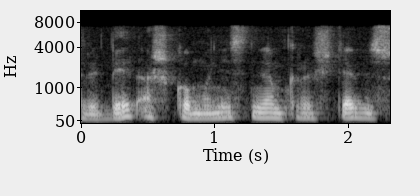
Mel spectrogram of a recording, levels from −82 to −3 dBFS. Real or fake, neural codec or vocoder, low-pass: real; none; 7.2 kHz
